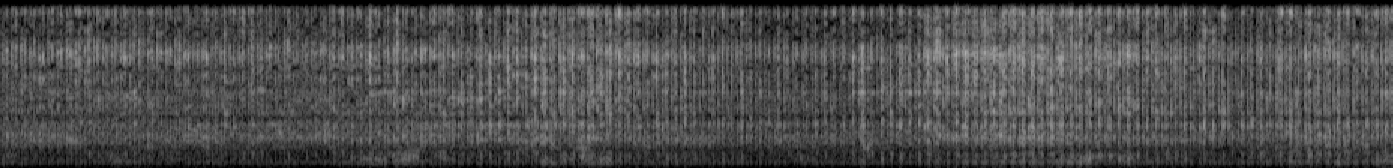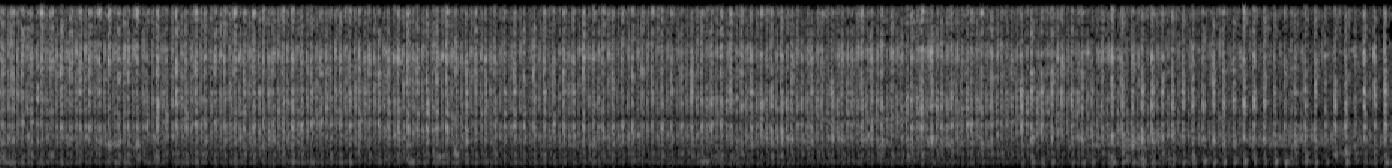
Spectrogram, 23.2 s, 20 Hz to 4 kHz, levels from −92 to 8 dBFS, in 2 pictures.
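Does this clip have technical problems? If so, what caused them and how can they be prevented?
Yes. Between 6.31 and 6.6 s the noise suppressor mistakes part of the sound for background noise and turns it down by about 4 dB for roughly a fifth of a second, so that stretch sinks. The call path is narrowband and stops at 4 kHz, which is normal for it. Lowering the suppressor's aggressiveness or turning it off for non-speech material would prevent this.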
